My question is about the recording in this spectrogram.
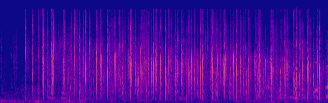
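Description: A small group of people clapping, starting about half a second in and carrying on steadily.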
